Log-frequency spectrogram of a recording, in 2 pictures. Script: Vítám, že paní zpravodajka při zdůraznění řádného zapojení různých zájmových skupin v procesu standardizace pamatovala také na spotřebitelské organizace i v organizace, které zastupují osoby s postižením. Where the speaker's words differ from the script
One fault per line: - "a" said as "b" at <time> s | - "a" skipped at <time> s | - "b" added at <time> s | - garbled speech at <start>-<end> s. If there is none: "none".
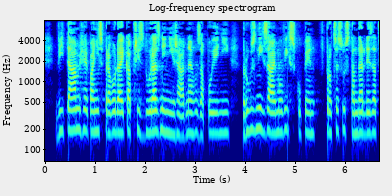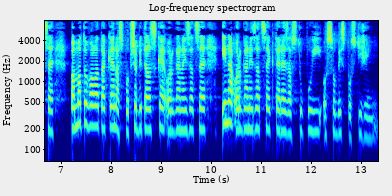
- "v" said as "na" at 10.3 s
